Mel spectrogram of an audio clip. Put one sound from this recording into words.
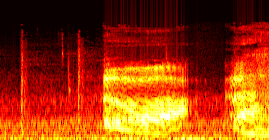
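A monster lets out a loud bellowing roar.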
